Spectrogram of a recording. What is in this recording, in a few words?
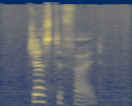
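"justified", American English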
